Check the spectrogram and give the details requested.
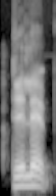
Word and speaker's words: Dilip: His first name rhymes with tulip. I'm not sure, Dilip Vengsarkar.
